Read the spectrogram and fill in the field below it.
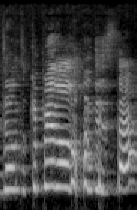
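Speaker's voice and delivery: high-pitched, loud, alarmed cry.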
